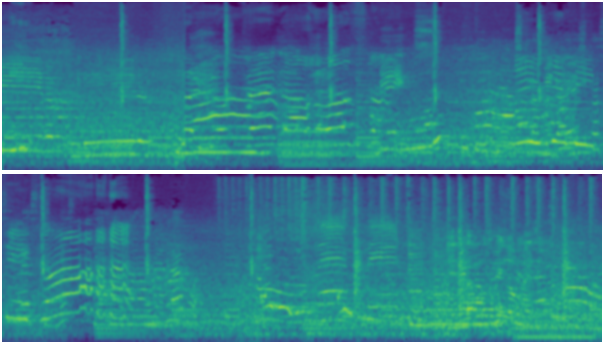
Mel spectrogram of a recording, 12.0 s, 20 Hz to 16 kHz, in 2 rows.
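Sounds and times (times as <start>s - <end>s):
children's excited voices: 0.0s - 7.9s, 8.5s - 10.3s
background music: 0.0s - 12.0s
children laughing: 6.4s - 7.8s.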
